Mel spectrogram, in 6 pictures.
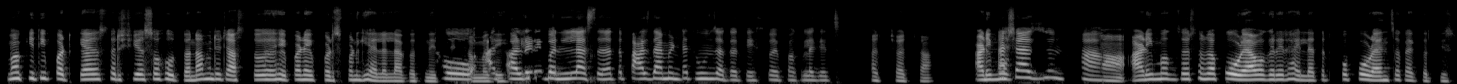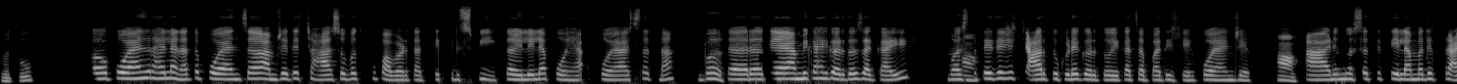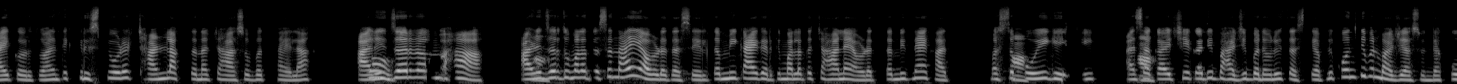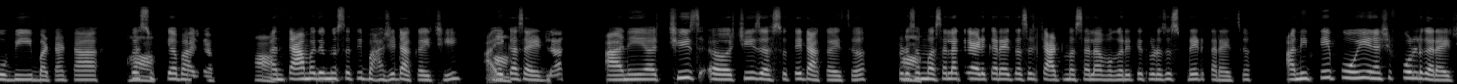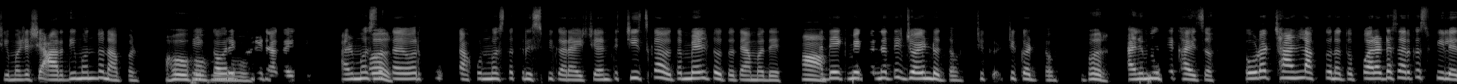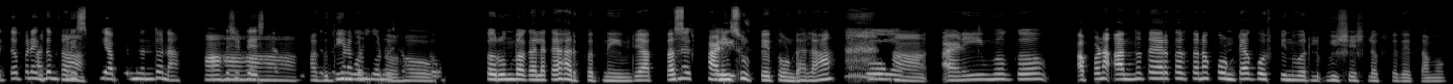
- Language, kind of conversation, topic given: Marathi, podcast, उरलेलं/कालचं अन्न दुसऱ्या दिवशी अगदी ताजं आणि नव्या चवीचं कसं करता?
- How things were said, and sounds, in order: in English: "एफर्ट्स"; static; distorted speech; laughing while speaking: "काय करतो सकाळी"; in English: "फोल्ड"; laughing while speaking: "तोंडाला"; chuckle; tapping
